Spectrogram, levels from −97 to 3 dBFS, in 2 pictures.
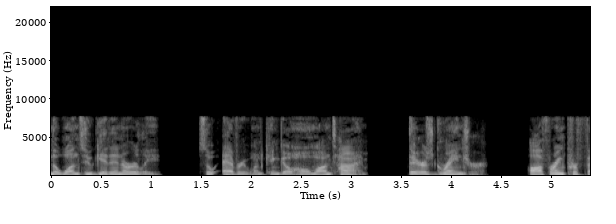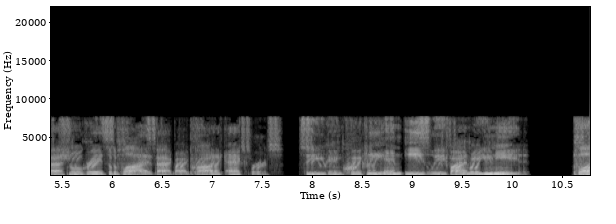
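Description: From 5.35 s to the end, one channel runs late by 46.44 ms, which fits a 2048-sample buffer, and the two channels are summed to mono. This channel delay (doubling) makes the speech sound doubled, with an equally loud slap echo trailing each syllable.

From 7.95 s to 10.1 s, automatic gain rising occurs: the gain control judged the input too quiet and raised its gain by about 5 dB. Speech and background swell together gradually, while the call microphone processing still leaves nothing above 8 kHz.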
